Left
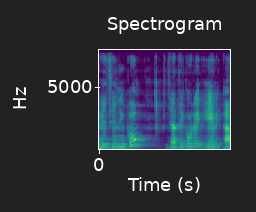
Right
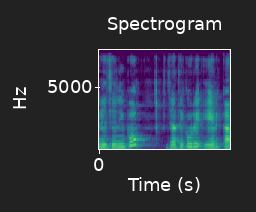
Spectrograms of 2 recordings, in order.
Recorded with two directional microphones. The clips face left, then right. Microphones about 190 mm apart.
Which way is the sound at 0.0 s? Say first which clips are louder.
Right 6 dB; 40° right (ahead or behind).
